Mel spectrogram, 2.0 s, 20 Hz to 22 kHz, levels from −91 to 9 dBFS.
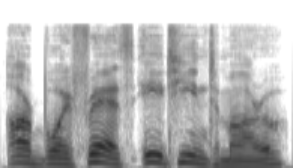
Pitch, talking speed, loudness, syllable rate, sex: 140 Hz, 215 wpm, -16 LUFS, 5.0 syllables/s, male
